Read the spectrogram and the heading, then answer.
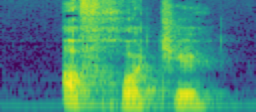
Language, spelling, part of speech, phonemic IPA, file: Dutch, afgodje, noun, /ˈɑfxɔcə/, Nl-afgodje.ogg
- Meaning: diminutive of afgod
